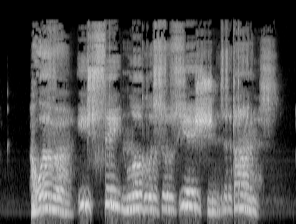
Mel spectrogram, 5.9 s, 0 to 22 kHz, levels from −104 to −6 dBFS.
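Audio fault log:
0.81–5.93 s channel delay (doubling): One channel lags by 85.33 ms, which fits a 4096-sample buffer. Summed to mono, the late copy doubles the speech as an equal-level slap echo.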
